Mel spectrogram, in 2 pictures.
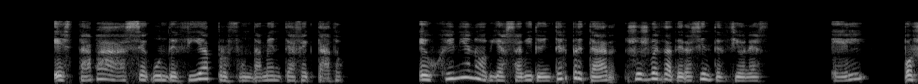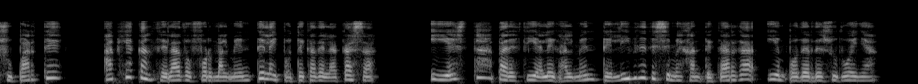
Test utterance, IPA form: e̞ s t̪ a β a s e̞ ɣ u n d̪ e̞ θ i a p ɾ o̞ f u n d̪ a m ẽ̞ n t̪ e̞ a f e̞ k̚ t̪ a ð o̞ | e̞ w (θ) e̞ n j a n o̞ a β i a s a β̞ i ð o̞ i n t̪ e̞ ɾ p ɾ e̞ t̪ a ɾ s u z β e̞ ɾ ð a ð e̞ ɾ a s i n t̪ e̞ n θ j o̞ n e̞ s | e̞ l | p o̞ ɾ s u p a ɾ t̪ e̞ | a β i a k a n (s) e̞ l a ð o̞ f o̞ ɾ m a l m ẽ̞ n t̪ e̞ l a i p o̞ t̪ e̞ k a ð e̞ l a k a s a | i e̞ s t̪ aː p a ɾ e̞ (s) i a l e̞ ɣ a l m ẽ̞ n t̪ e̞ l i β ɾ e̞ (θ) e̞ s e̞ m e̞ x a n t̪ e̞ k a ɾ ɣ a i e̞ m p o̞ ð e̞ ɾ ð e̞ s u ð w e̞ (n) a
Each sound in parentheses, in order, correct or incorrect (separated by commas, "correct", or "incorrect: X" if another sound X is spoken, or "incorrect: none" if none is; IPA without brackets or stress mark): incorrect: x, incorrect: θ, incorrect: θ, incorrect: ð, incorrect: ɲ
